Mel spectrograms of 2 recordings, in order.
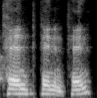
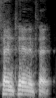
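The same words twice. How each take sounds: First: "pen", "pin", "pin" each with its own clearly different vowel; distinct pen pin pin. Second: "pen", "pin", "pin" all with one identical vowel; all three the same. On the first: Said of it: "three different words". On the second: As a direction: merge "pen", "pin" and "pin" into one sound, like dad. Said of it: "said all three the same way". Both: Shown as a demonstration.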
